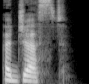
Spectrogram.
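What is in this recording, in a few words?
"adapt", US English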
